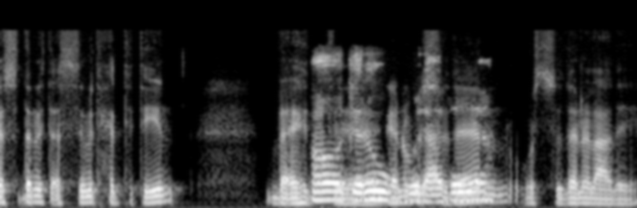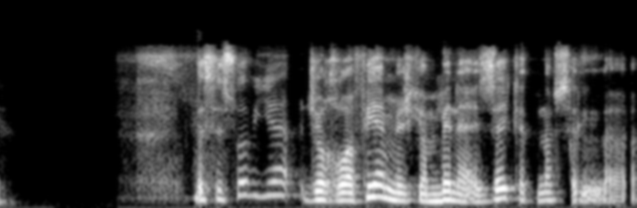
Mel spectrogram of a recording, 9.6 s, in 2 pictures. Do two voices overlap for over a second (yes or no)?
yes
